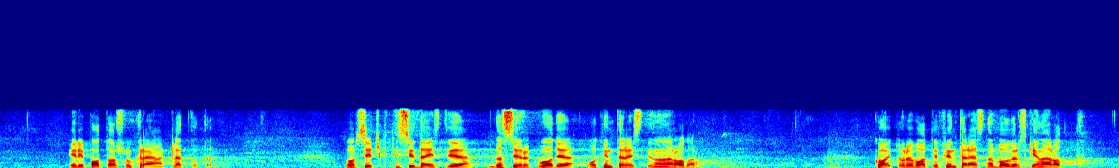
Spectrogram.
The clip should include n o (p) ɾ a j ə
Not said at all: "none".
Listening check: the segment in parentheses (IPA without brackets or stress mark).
k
